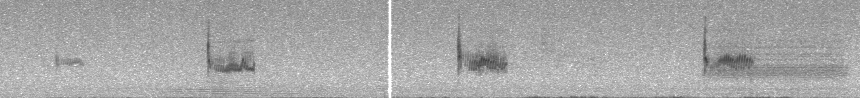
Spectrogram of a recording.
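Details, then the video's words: Singing rock wren delivering brief buzzy trilled phrases at irregular intervals of two to three seconds, with a steady low rumble of wind or background noise underneath. "Rock Wren Bird Song"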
